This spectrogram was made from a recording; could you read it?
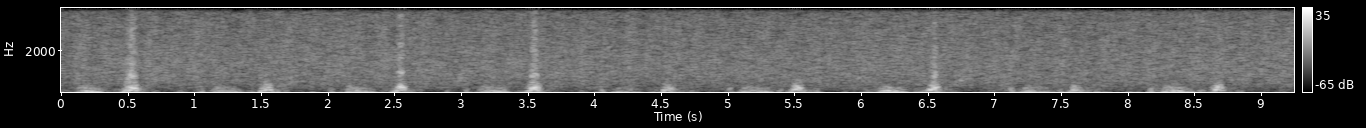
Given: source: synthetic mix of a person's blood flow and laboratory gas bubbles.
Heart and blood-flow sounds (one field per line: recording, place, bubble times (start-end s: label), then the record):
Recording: Doppler ultrasound of blood flow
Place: precordium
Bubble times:
no bubbles
From the record:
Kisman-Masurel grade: 000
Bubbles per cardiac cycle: 0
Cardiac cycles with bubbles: 0%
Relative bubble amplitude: no bubbles discernible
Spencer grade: 0 (complete lack of bubble signals)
